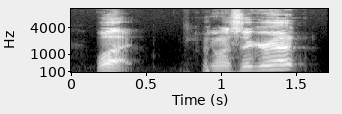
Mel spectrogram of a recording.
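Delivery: very loud, high, stern, fatherly scolding tone. Retelling how a big guy answered an angry man: imitating a dad scolding a child. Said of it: "he was like a dad".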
